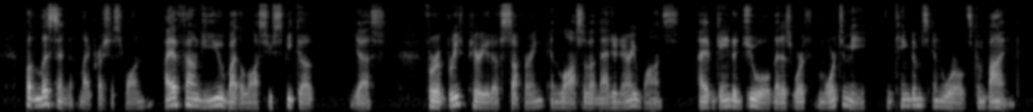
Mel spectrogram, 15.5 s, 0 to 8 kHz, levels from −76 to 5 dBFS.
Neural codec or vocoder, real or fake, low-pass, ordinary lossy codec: codec, 16 kHz, 4 kbps, FunCodec, trained on Chinese and English, 50 frames a second; fake; 7.2 kHz; AAC, 48 kbps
